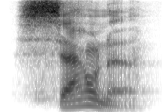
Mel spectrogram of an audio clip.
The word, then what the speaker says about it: sauna: Somebody said that like sauna is the only Finnish word in the English language, or something like that. It's a Finnish word, and it's actually pronounced sauna.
